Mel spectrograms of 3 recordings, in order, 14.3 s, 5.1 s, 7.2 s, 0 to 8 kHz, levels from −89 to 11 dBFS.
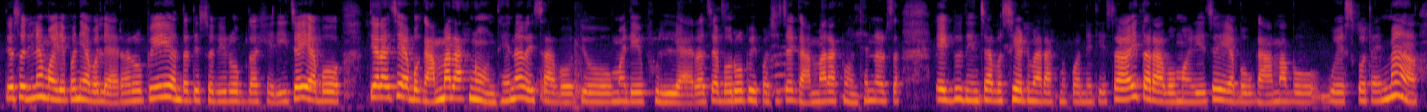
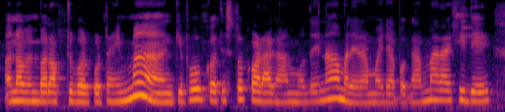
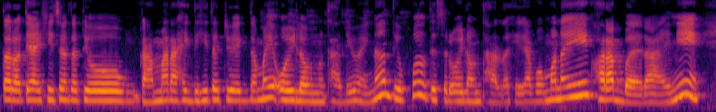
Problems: none marked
